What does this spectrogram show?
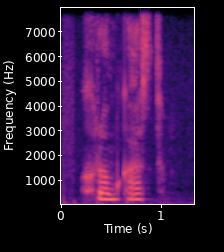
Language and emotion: Russian, neutral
